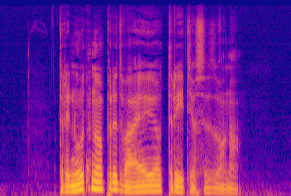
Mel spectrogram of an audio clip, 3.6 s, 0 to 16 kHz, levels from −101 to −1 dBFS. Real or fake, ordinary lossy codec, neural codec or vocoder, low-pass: real; AAC, 64 kbps; none; 14.4 kHz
